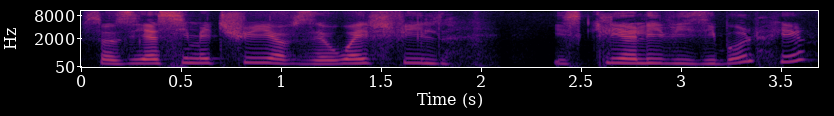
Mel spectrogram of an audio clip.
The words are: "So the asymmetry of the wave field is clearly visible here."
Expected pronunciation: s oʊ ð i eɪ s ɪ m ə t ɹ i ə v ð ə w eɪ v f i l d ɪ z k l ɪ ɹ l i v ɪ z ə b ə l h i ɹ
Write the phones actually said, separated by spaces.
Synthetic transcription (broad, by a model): s oʊ ð i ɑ s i m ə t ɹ i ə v ð ə w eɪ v f i l d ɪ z k l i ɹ l i v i z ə b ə l h i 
